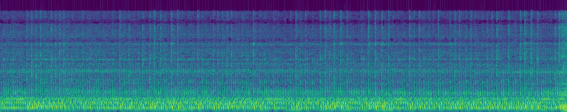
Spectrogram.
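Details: Chainsaw that would not take load, after H/L screws set fully in, then out three turns. It holds a steady, even buzz through the whole wood cut without bogging or surging: normal cutting under load.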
